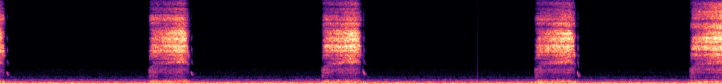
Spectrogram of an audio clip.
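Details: Wild barn owl nestlings napping in a monitored nest box give harsh, breathy hissing bursts, five in about seven seconds, each roughly a third of a second long, over a steady low electrical hum.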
